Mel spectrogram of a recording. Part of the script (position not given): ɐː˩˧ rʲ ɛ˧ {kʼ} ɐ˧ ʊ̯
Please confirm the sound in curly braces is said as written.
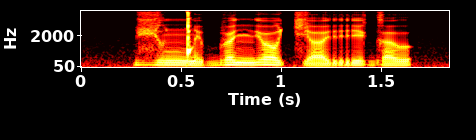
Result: no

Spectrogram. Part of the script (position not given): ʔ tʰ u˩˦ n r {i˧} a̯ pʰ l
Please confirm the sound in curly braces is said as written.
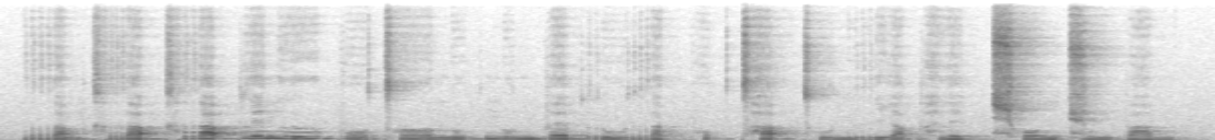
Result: no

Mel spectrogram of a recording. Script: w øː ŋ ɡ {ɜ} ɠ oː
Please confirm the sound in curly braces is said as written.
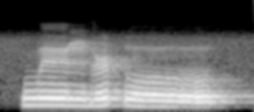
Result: no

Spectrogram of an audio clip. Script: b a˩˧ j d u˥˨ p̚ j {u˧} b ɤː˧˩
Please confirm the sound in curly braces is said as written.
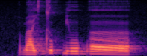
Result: yes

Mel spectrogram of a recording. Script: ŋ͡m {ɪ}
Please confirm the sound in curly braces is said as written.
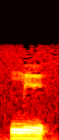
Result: yes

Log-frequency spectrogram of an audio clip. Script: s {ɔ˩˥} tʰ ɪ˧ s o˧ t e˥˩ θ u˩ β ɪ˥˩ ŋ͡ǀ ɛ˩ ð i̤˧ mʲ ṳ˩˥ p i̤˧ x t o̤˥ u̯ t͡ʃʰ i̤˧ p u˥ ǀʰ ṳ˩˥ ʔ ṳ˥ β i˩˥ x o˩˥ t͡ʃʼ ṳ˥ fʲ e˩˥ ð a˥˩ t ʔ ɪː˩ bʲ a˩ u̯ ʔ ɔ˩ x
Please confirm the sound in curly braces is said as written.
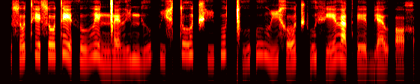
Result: no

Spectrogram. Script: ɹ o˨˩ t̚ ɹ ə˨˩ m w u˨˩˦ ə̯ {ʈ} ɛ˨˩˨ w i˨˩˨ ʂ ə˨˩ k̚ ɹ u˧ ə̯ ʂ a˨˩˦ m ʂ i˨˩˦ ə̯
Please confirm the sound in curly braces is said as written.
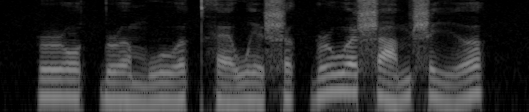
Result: no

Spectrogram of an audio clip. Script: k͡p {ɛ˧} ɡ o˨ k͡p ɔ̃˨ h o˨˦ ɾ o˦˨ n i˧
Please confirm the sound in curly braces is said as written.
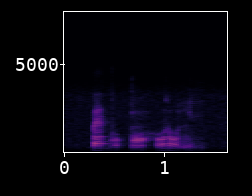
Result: yes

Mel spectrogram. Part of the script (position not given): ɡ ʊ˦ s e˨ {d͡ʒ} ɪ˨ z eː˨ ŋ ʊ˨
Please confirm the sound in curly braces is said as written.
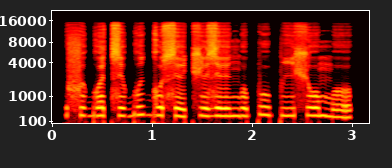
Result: no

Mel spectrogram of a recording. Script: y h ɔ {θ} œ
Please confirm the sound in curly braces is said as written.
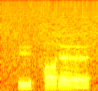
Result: no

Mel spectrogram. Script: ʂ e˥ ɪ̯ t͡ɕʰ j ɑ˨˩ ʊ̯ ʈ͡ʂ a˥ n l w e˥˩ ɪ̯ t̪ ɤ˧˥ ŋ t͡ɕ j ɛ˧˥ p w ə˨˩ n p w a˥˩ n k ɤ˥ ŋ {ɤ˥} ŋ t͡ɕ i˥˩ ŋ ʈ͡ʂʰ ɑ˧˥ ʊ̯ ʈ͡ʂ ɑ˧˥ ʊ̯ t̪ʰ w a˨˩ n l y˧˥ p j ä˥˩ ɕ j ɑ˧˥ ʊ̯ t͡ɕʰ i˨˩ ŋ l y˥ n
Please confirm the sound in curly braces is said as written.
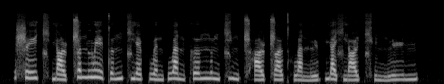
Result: no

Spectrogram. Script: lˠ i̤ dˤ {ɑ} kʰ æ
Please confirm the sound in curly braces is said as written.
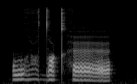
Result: no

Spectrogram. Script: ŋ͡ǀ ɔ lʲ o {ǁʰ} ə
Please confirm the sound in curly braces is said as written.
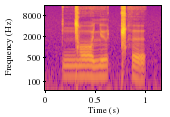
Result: yes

